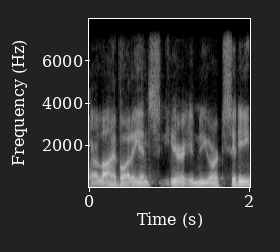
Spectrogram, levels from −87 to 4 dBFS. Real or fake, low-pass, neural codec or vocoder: fake; 7.2 kHz; codec, 24 kHz, 1.5 kbps, HILCodec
